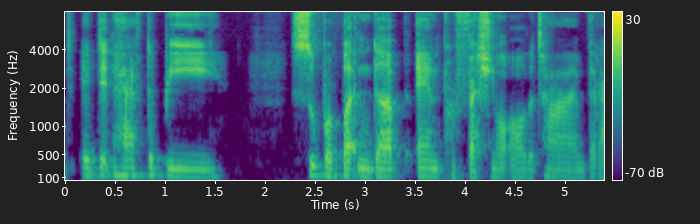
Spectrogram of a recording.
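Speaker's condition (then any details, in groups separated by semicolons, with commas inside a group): No condition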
